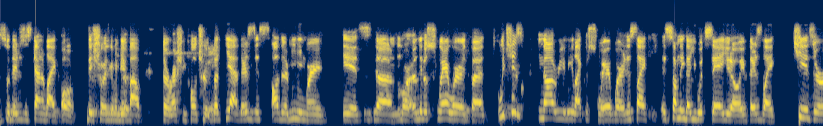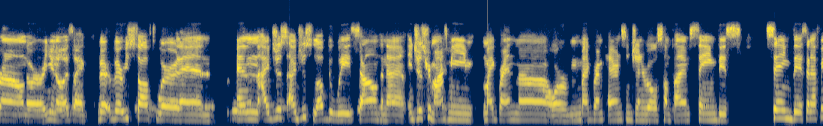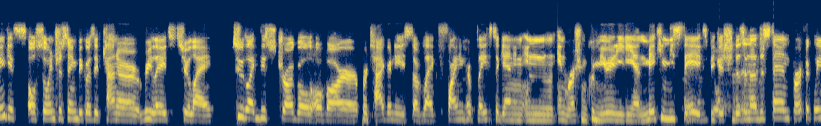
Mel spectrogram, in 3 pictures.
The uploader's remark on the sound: This episode was recorded on September 21, 2023 via Zoom.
